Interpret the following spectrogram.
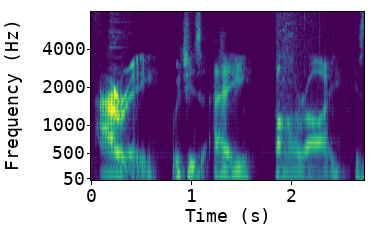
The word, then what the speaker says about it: Ari: He's like, yeah, Harry. He's like, no, Ari, A-R-I. Because he's from London, so like somebody from London would say Ari. All right, Ari. You know, they wouldn't pronounce the H anyway.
